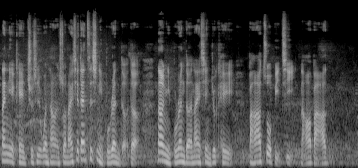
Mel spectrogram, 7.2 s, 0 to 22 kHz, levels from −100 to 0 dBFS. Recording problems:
murmuring crowd; noticeable; throughout; 20 dB below the speech

